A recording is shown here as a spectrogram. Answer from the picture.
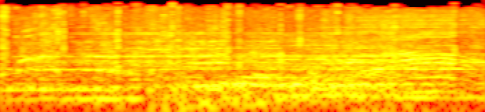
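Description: Studio audience applauding over a sustained game-show music sting marking a correct answer.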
